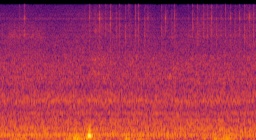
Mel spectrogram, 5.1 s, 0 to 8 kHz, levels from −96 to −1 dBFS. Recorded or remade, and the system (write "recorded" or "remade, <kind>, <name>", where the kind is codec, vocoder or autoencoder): remade, codec, DAC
